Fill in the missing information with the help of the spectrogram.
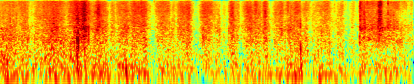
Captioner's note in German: Geräusch vom Schnee trampelndem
